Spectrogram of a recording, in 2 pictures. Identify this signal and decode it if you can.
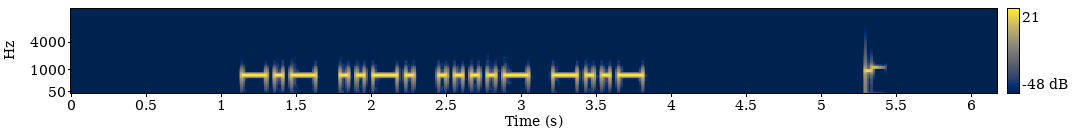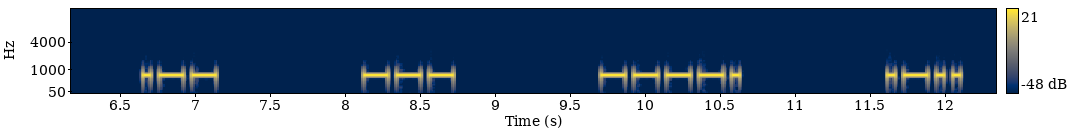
Morse code, heard as a keyed tone, about 23 wpm, spaced as for 11 wpm, 700 Hz. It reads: KF4X WO9L
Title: USA Call Signs - 4 Characters - 6x Character Spacing - 22wpm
